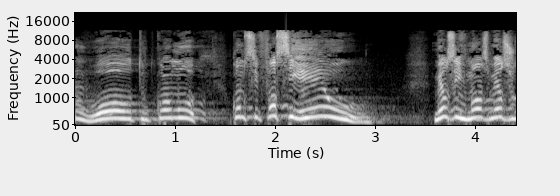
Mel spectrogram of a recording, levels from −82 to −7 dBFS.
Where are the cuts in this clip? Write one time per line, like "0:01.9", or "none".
none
